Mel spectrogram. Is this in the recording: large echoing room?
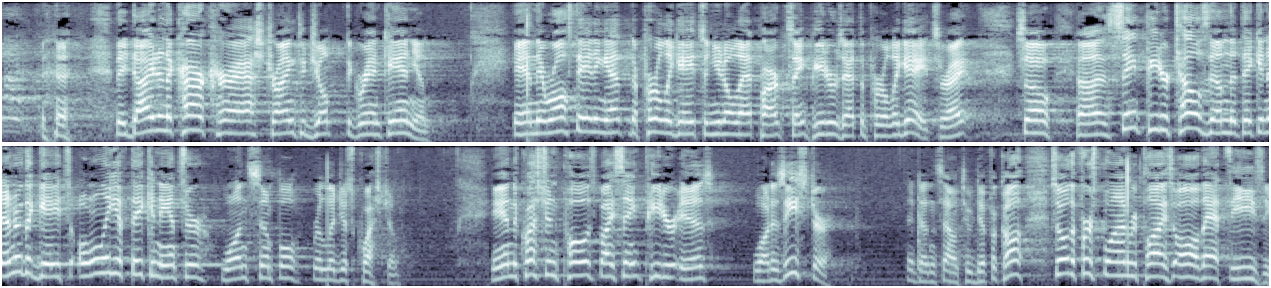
yes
